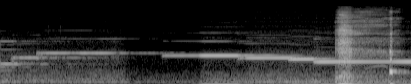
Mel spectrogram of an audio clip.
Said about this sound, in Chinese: 好，让大家听到垃圾车经过的声音。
